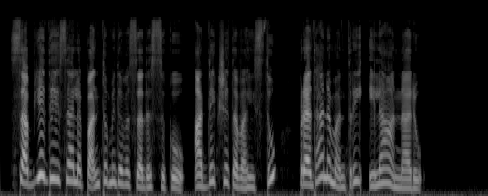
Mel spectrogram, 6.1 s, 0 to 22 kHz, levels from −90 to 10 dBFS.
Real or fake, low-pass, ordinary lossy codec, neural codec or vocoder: real; 14.4 kHz; none; none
